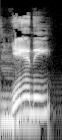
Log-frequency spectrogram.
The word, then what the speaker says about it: Yanni: It's Yanni, which rhymes with nanny, and Laurel, which is, you know, a name.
